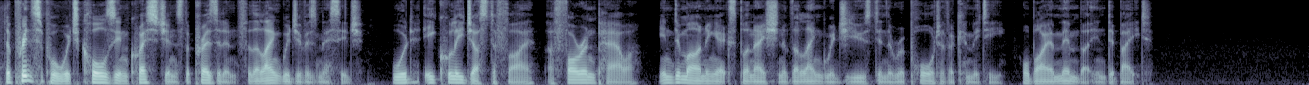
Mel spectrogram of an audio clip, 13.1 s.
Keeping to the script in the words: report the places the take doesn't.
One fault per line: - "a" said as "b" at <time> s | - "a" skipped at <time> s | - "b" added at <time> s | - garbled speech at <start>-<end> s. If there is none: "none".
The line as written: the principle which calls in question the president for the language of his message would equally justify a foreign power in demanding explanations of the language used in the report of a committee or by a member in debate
- "question" said as "questions" at 1.3 s
- "explanations" said as "explanation" at 7.2 s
